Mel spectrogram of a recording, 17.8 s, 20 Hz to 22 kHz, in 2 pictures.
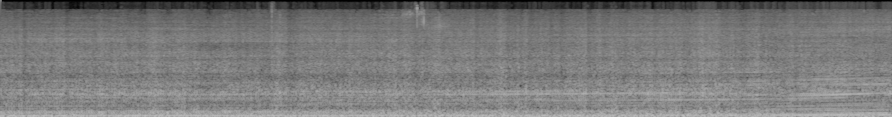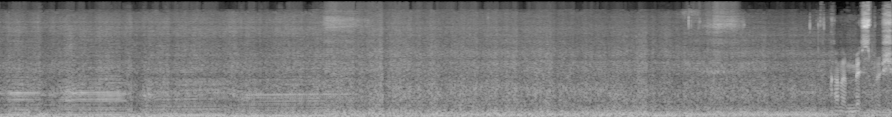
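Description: A 2023 Suzuki SV650 motorcycle is ridden with clutchless gear changes, its engine droning steadily throughout, the tone dipping and rising at shifts, with a rider talking over the engine noise.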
